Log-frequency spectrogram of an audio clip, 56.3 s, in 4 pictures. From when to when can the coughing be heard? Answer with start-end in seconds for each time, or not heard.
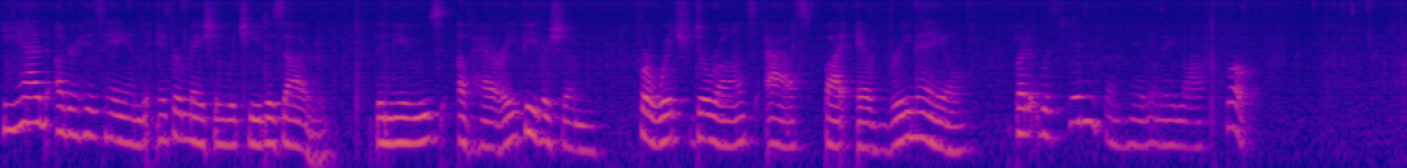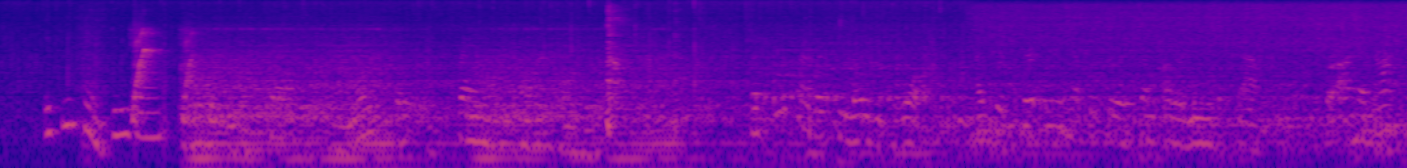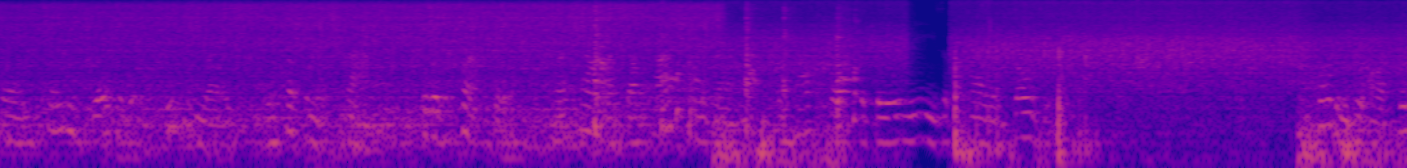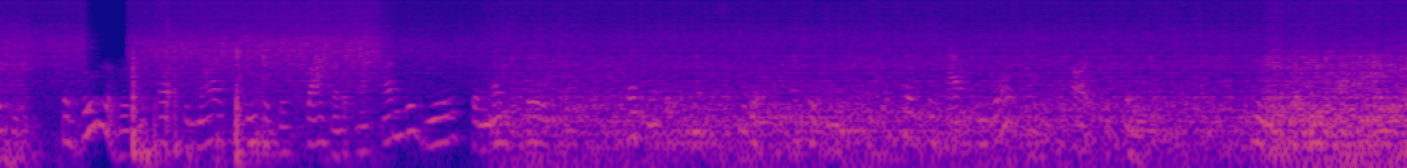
20.1-20.9, 34.0-36.8.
